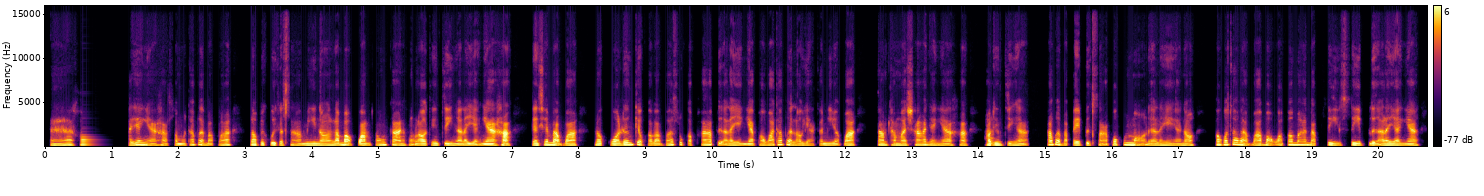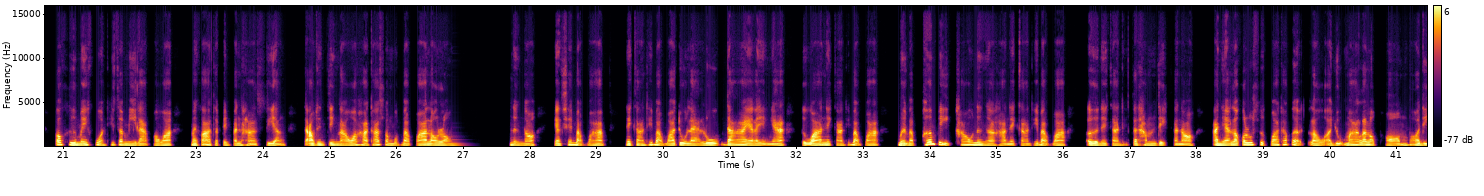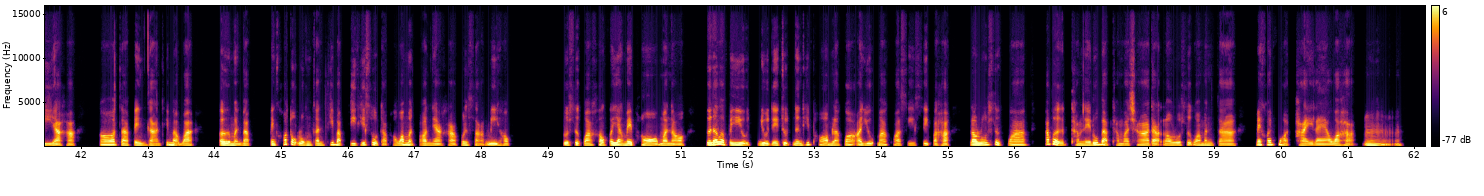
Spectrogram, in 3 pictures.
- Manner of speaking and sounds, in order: unintelligible speech; distorted speech; mechanical hum
- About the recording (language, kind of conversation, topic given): Thai, advice, ฉันกำลังคิดอยากมีลูกแต่กลัวความรับผิดชอบและการเปลี่ยนแปลงชีวิต ควรเริ่มตัดสินใจและวางแผนอย่างไร?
